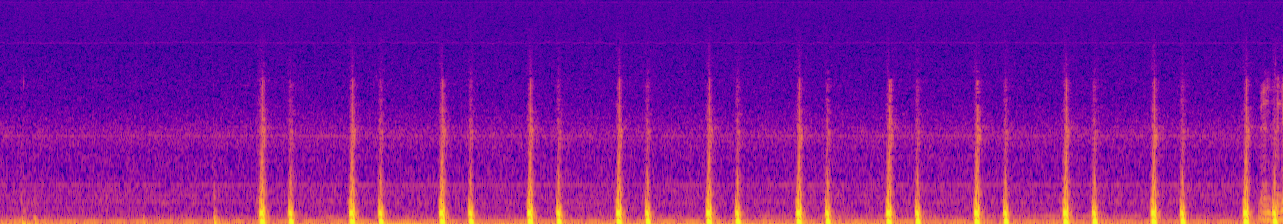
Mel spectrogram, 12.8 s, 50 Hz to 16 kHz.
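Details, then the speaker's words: Normal heart sounds, regular lub-dub at about 67 beats a minute with a low hum, played with a cardiac-cycle animation of right and left ventricles; the sounds occur as the valves close. "se ven las cámaras del corazón a medida que van pasando los ruidos cardíacos ven como ventrículo derecho ventrículo izquierdo en como cuando se cierran las válvulas es que ocurre el ruido"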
